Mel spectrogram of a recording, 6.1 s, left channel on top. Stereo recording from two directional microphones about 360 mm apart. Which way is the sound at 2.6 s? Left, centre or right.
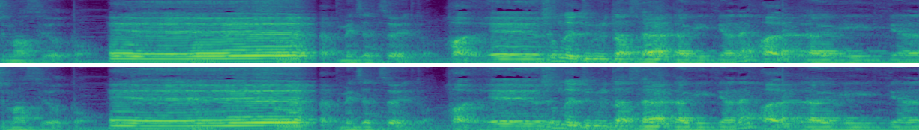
Centre.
